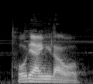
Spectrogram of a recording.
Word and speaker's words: 도량: 공부하는 장소를도 닦는 장소를 도장이라고도 하고 도량이라 결집에서는 도량 청경무화에 도량이라고 발음을 하지요 당수 도장 태권도장 무슨 그런 도장이라고 하니까 발음을 아마 도량이라고 했나 봐요 더럽 다른 것이 많지요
